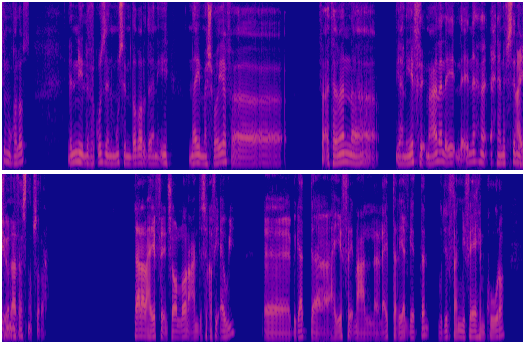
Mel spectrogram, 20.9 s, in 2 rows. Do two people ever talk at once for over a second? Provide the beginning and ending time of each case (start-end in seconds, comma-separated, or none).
none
